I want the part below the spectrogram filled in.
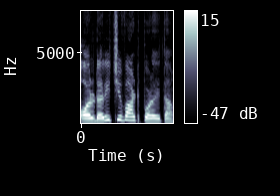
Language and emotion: Goan Konkani, neutral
